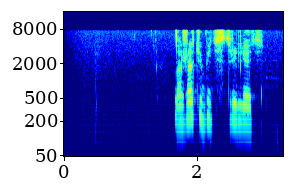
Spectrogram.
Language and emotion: Russian, neutral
